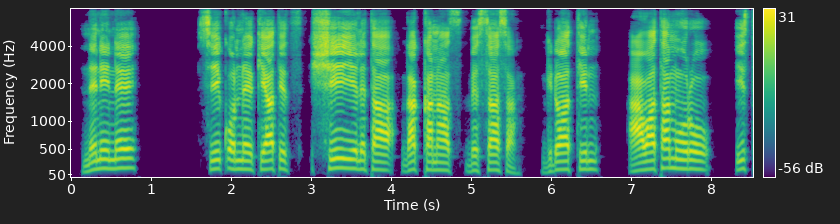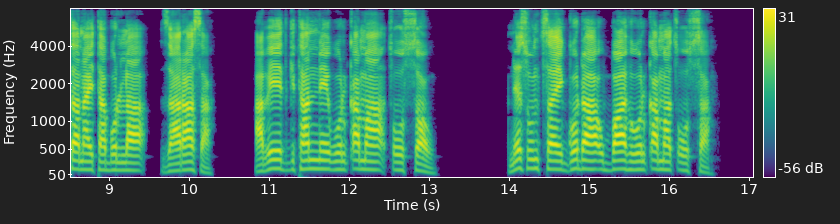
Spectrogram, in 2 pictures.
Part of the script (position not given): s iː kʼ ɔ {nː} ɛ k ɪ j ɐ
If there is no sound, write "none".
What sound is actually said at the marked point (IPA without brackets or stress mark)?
nː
